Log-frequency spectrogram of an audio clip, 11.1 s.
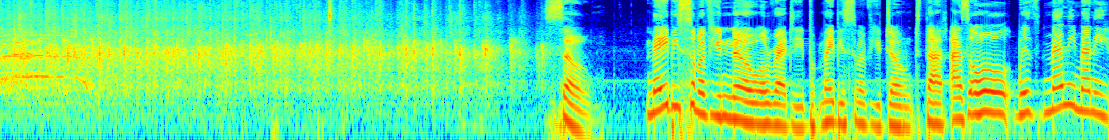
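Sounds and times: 
audience applause: 0.0 - 5.5
speech: 5.6 - 11.0.

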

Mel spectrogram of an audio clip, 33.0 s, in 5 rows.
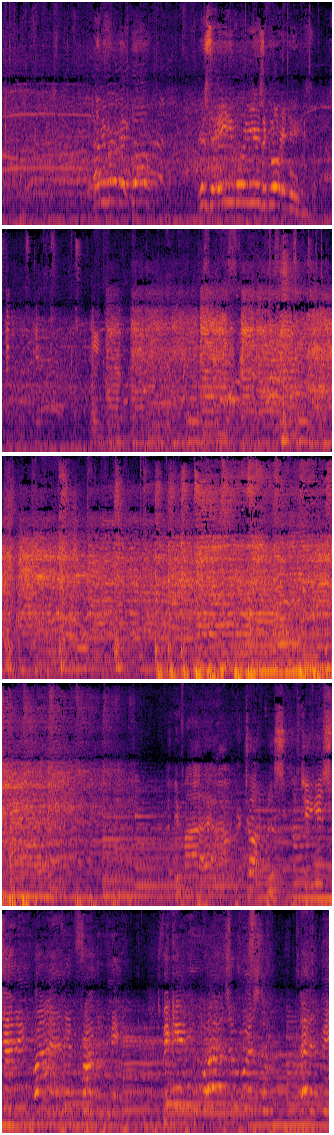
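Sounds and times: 
crowd noise at Glastonbury Festival: 0.0 - 32.9
music with a heavy low beat at Glastonbury Festival: 12.1 - 22.0.

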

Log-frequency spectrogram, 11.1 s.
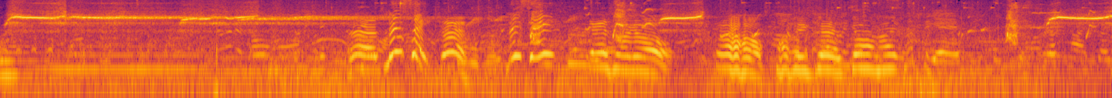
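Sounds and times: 
person whistling to call a dog: 0.0 - 3.8, 6.6 - 7.1
speech: 3.6 - 9.8.

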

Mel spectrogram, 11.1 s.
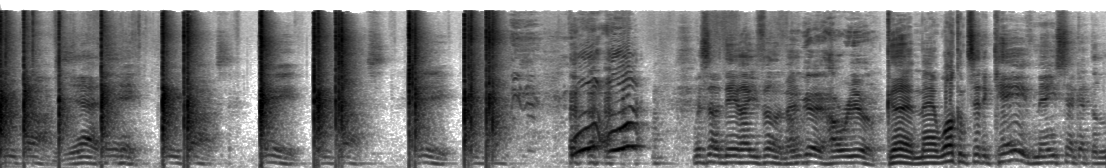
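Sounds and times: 
audience hand claps: 0.0 - 5.2
speech: 0.7 - 11.0
laughter: 5.0 - 6.6.

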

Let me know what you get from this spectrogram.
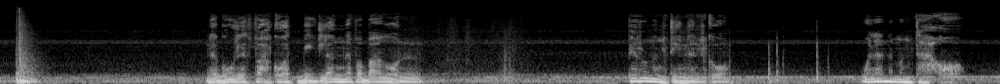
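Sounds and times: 
quiet hum: 0.0 - 9.9
door slamming shut: 0.2 - 0.5
speech: 2.0 - 4.4, 6.3 - 7.4, 8.6 - 9.7.

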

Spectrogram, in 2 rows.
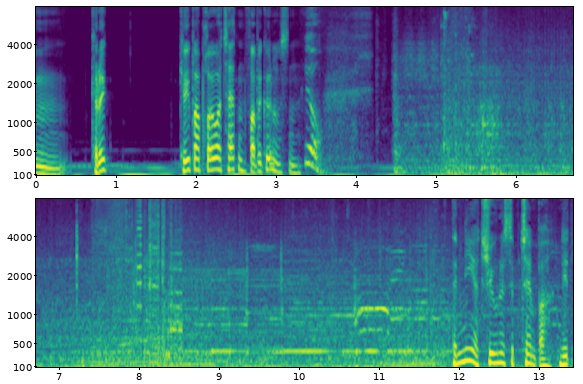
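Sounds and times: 
speech: 0.0 - 1.0, 1.8 - 3.9, 11.9 - 13.4
car driving: 4.3 - 13.4.

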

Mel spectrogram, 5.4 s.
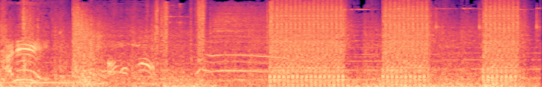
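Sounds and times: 
speech: 0.1 - 1.8
gunfire with silencers in a video game: 2.7 - 5.3.

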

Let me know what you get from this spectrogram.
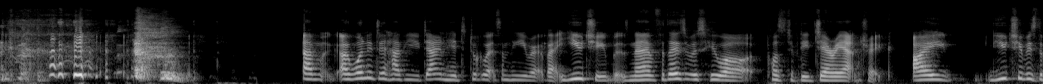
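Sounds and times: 
laughter: 0.0 - 1.4
person coughing: 1.1 - 2.2
speech: 3.0 - 10.4.

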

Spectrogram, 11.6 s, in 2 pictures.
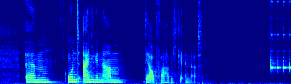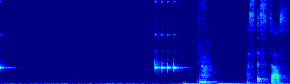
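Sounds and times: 
speech: 0.6 - 4.2, 9.8 - 10.2, 10.8 - 11.6
alarm clock beeping: 5.4 - 6.2, 8.9 - 9.7.

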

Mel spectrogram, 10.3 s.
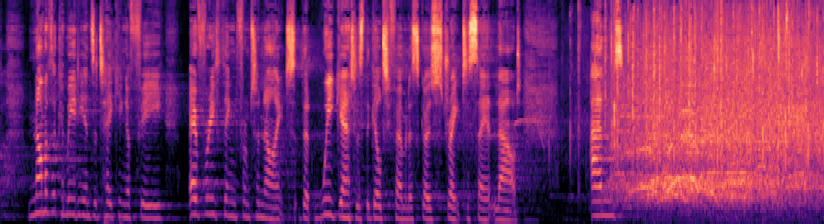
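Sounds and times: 
speech: 0.4 - 6.8, 7.4 - 8.2
audience applauding at a live comedy charity fundraiser: 7.1 - 10.2.

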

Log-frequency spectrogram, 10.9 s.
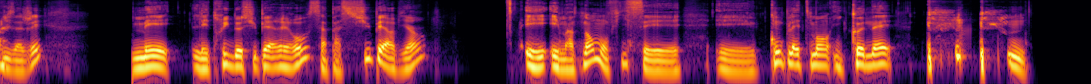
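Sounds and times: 
speech: 0.1 - 4.4, 5.2 - 10.4
harsh coughing fit: 9.3 - 10.4.

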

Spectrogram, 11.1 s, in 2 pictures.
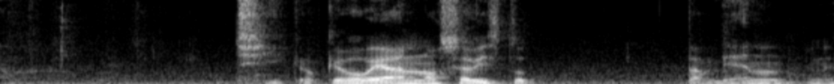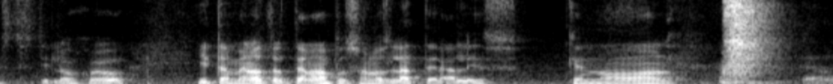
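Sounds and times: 
speech: 1.8 - 3.7, 4.6 - 11.1
loud breathy sneeze: 10.2 - 11.0.

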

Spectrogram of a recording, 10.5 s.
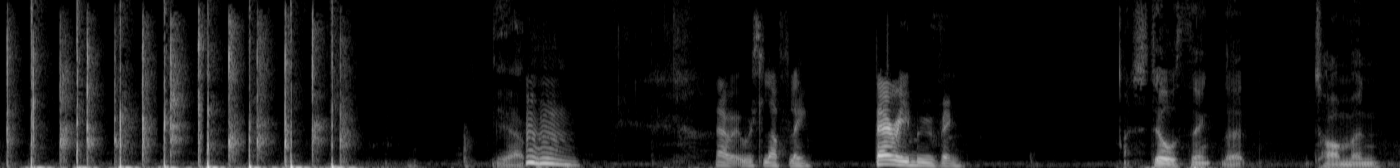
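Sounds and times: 
hand clapping: 0.0 - 2.8
speech: 3.7 - 4.4, 5.4 - 7.3, 8.5 - 10.4.

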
